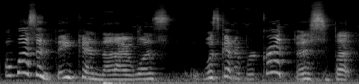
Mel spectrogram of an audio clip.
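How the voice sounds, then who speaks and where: A woman's voice: high voice, sing-song, normal speed. A woman playing a meek, naive, suffering male test subject, plaintive and hesitant, in an improvised comic radio play.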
